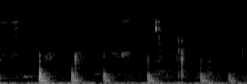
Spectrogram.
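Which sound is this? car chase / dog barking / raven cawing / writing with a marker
writing with a marker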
